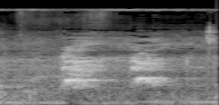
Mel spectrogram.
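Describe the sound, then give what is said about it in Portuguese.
A dog barks from across the street: a couple of short, faint barks separated by quiet, with another just starting at the very end. “Desde de manhã que o cachorro tá latindo. E olha que não é aqui perto, é lá do outro lado da rua, mas eu não sei. E o latido vem forte aqui.”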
